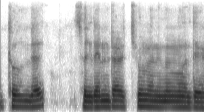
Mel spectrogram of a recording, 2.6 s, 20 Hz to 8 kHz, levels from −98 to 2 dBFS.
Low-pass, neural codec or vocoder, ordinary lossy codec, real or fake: 7.2 kHz; codec, 24 kHz, 0.9 kbps, WavTokenizer, medium music audio release; Opus, 32 kbps; fake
